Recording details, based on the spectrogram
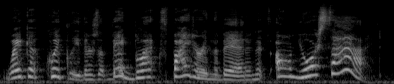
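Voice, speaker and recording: A woman's voice: very high voice, big pitch swings, moderate pace, creaky, sharp tone, voice pushed up, heavily acted. A woman voicing a little girl who teases her twin with a mock-scary, urgent tone.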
